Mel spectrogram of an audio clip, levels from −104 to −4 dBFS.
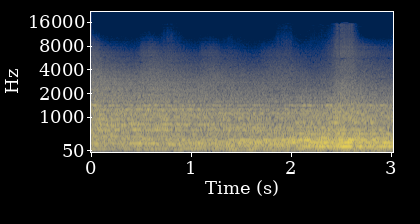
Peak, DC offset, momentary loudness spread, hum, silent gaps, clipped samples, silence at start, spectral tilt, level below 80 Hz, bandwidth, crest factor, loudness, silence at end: -6 dBFS; under 0.1%; 9 LU; none; none; under 0.1%; 0 s; -9 dB/octave; -42 dBFS; 7 kHz; 16 dB; -23 LUFS; 0 s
